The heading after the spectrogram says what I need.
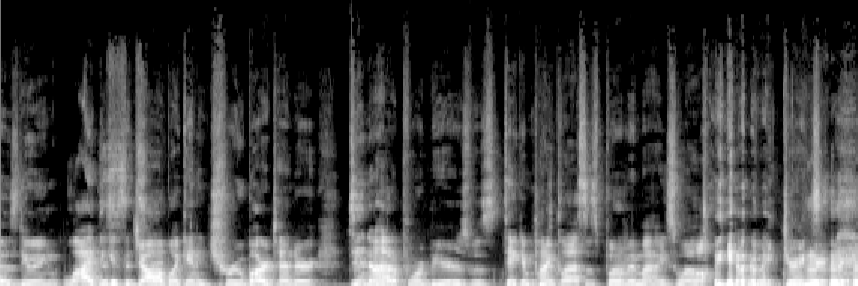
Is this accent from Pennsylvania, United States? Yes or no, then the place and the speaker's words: yes; Indiana, Pennsylvania, United States; moved away; got a job at an Elks Lodge back in my hometown, back Indiana, Pennsylvania.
